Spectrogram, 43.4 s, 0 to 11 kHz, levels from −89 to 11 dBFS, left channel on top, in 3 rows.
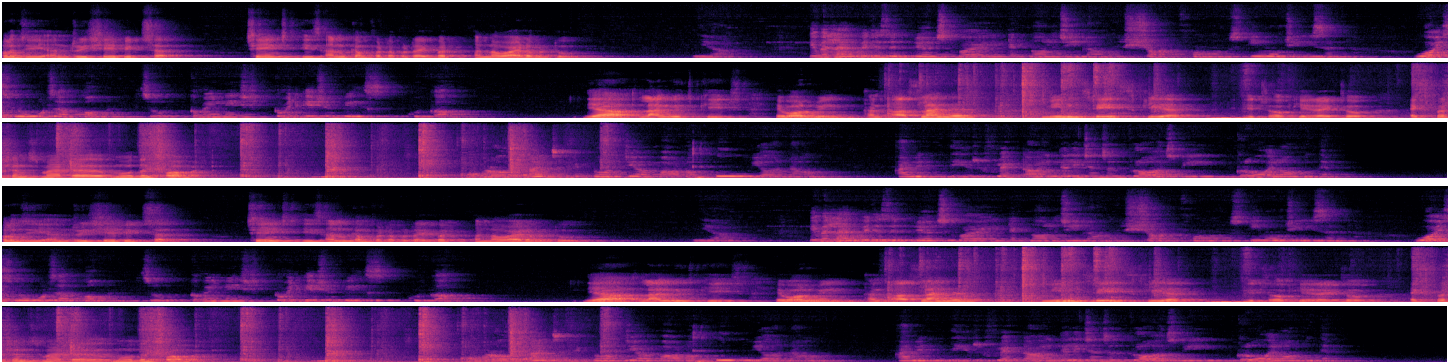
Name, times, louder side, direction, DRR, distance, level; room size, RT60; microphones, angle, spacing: voice 1, 0.0-1.7 2.4-5.7 20.3-21.8 22.2-26.4 26.9-28.3 28.5-30.9, left 2 dB, 45° left, 4 dB, 0.6 m, -22 dB
voice 2, 6.9-7.3 8.1-13.4 14.1-18.3 18.6-19.0 32.0-32.5 33.5-37.1 37.8-42.2, left 2 dB, 75° left, -4 dB, 4.3 m, -32 dB
sound 1, 23.2-35.0, equal, 10° left, 2.2 m, -31 dB
14.0 x 4.8 x 6.4 m, 1.0 s
head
